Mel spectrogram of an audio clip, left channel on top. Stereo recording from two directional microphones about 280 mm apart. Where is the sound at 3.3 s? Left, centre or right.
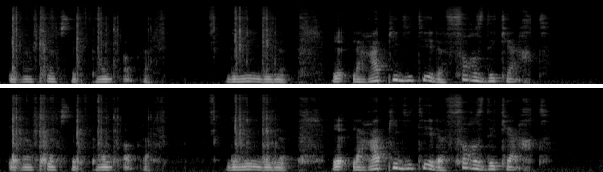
Left.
